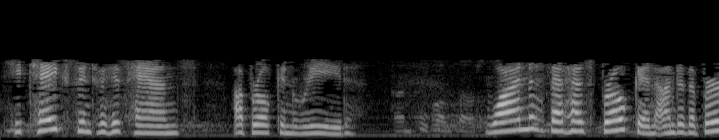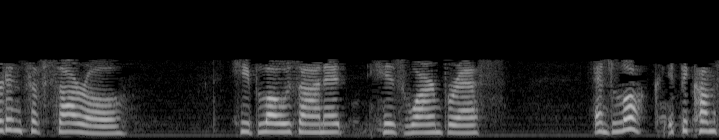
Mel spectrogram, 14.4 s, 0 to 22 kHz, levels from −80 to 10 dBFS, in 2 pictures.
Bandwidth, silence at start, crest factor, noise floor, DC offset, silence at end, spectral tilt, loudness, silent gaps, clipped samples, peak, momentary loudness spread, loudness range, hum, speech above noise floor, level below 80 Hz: 4 kHz; 0.05 s; 20 dB; -56 dBFS; under 0.1%; 0 s; -8.5 dB/octave; -22 LUFS; none; under 0.1%; -4 dBFS; 12 LU; 5 LU; none; 34 dB; -88 dBFS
